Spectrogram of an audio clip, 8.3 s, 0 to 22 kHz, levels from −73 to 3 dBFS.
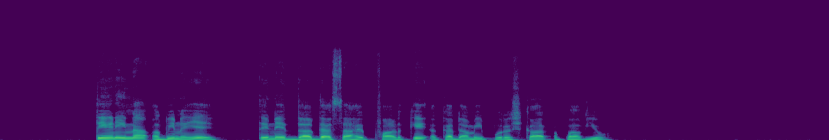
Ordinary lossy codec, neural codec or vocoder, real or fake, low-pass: none; codec, 44.1 kHz, 3.4 kbps, Pupu-Codec; fake; 14.4 kHz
